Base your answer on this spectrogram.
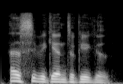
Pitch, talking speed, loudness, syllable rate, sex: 115 Hz, 195 wpm, -15 LUFS, 7.4 syllables/s, male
